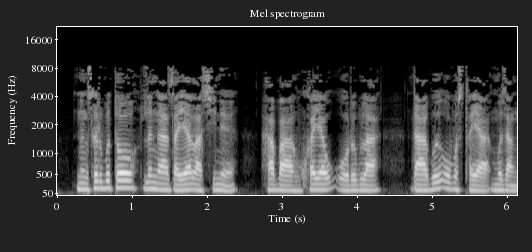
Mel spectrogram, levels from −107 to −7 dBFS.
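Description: Throughout, the speech is dull above 8.3 kHz and watery, with swirling s sounds, likely MP3 compression at a low bitrate near 32 kbps, unlike plain low-pass filtering, which leaves no swirl.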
